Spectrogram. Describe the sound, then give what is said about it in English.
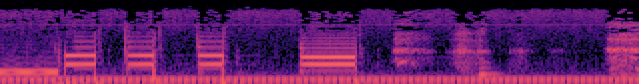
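Telephone keypad dialing tones: a quick series of about five short, bright two-pitch beeps over a steady low hum, followed by a few fainter clicks and tonal blips. “The old number. I'm dialing the old number.”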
